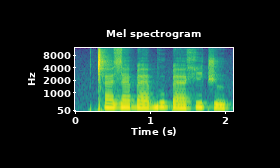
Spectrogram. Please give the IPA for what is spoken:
ǀʰ æ z æ ɓ æ b u ɓ æ x i t͡ʃ ɯ

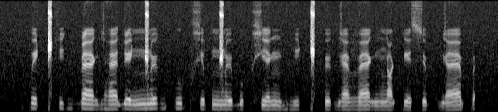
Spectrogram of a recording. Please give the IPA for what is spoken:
p e ǁʰ i ɡ ɓ æ ɡʱ æ ɗ e ŋ͡ǁ ø ɡ p u p x e p ŋ͡ǁ ø ɓ o p xʲ æ ŋ bʱ i ǁʰ ø ɡ æ v æ ɡ ŋ ɑ k e s ø p ɡ æ p

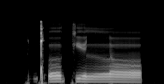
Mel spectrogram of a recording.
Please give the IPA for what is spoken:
ǃʼ o kʲ ɨ lː ɔ

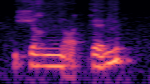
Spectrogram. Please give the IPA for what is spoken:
ç ɨ ʁ nː ɑ̰ kː ɛ n

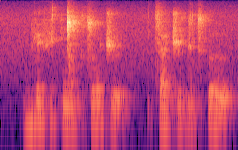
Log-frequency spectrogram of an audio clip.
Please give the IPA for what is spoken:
bʲ a fʲ a t͡s ŋ͡ǀ o k t͡s o t͡ʃ ʏ | t͡s a t͡ʃ ʏ d ʏ t͡s ʔ ə

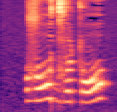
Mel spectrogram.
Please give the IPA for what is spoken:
z ɔ dʲ ɔ ʈ ɔ

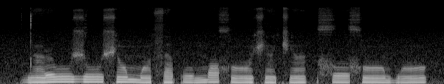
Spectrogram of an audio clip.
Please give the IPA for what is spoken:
d̪ ɐ̃˨ ɹ uː˦ ʒ uː˦ ʃ ɔ̃˦ m ɔ̃˨ θ ɐ˨ p u˨ m ɔ˦ x ɔ̃ː˨ ʃ ɐ̃˨ t͡ʃ ɐ̃˦ | x ʊː˨ x ɔ̃ː˨ b ɔ̃˨˦

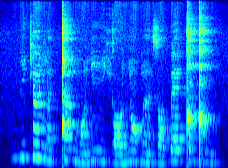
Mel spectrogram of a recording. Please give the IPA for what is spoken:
b i˦ c œ̃˦ ɮ ə̃˨ ǃ œ̃˦ ŋ͡m ɔ̃˨ ʎ iː˦˨ ç ɔː˨ ɲ ɔ̃˦˨ ɓ ə̃ː˨ s ɔ˨ ɓ ɛ˦ ǃ ə˦ ɡ͡ǃ i˦˨

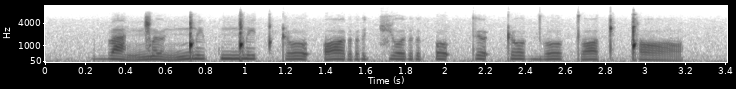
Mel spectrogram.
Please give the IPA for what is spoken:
b a˥˩ ŋ͡ǀ ɵ˥˩ ŋ͡ǃ i˥ p ŋ͡ǃ i˥ t ʈ o˧˥˧ ʔ ɔ˧˥˧ r t͡ɕ o˥ r ʔ o˥ ʔ t ɵ˥ ʔ ʈ o˥ d̪ o˧˥˧ t̪ ɔ˧˥˧ t ǃ ɔ˥˩

